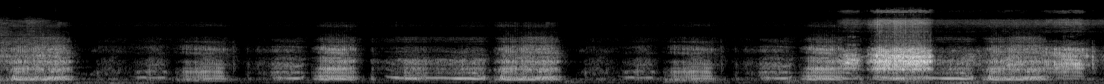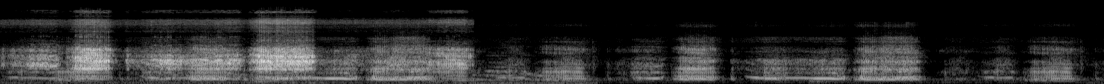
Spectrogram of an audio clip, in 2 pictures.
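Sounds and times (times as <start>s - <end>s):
rhinoceros grunts and calls: 8.3s - 15.8s.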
